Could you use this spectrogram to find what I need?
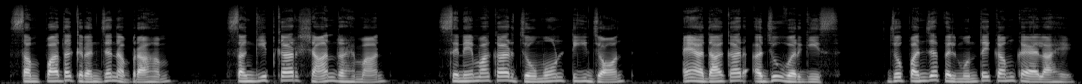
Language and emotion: Sindhi, neutral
